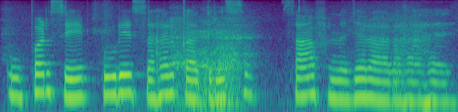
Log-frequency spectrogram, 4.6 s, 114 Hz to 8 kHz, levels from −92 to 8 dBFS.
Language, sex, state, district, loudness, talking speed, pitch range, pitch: Hindi, female, Jharkhand, Ranchi, -15 LUFS, 155 wpm, 190-220 Hz, 200 Hz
